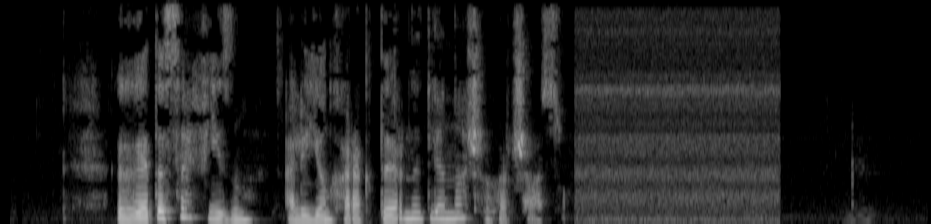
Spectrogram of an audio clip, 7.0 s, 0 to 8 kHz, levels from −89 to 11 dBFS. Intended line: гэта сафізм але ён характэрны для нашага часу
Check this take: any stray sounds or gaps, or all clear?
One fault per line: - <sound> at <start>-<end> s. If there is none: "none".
none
